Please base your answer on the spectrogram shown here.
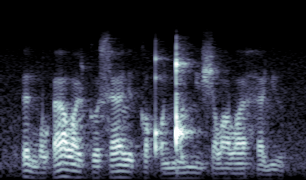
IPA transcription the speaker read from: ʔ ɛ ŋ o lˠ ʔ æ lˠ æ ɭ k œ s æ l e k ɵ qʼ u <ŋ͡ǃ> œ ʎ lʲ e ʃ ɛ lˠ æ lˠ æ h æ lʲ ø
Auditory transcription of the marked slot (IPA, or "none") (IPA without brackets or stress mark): ŋ͡ǃ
